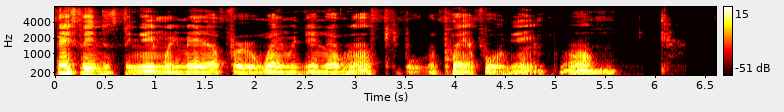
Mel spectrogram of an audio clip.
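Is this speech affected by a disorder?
Yes: ALS; ALS diagnosed at age 27, gradual changes before diagnosis, nervous system disease weakening muscles; 10 years since diagnosis, in second decade, slowly and gradually worn down; speech affected, mouth function impaired, affects reading aloud.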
